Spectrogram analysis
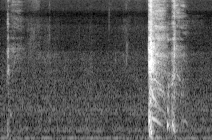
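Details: Lingering cough over a month after illness, with a scratchy throat, in a person with asthma (a milder bout, not an asthma cough): one harsh cough, then two smaller coughs.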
